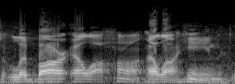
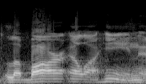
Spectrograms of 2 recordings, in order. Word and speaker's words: Lebar Elohim: Up here on the board, that phrase written in Aramaic is Lebar Elohim, Lebar Elohim, and if you read it from right to left, you'll see how I'm getting that pronunciation. Lebar Elohim.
